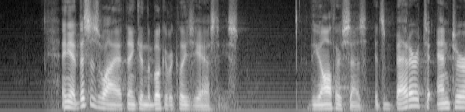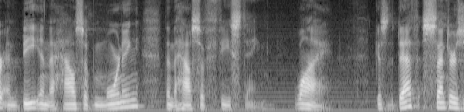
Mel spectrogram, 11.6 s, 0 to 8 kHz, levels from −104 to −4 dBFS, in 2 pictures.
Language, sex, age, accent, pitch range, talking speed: English, male, 40-59, American, 100-140 Hz, 180 wpm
